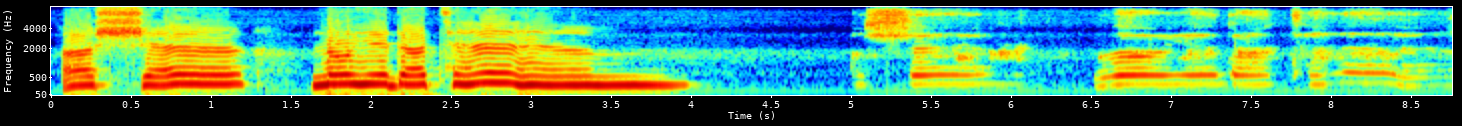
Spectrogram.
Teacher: So the accent is going to be on the last syllable. Because of this right here, this line, this vertical line, yedatem.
